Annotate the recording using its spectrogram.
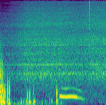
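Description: Hair dryer blowing steadily, with a young child's short held vocal sound a little past the middle that dips in pitch as it ends.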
